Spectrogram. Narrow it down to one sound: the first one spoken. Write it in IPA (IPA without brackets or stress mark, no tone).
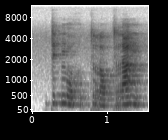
t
